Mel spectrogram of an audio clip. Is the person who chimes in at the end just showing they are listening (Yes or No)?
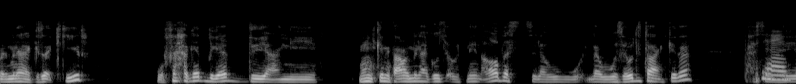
Yes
